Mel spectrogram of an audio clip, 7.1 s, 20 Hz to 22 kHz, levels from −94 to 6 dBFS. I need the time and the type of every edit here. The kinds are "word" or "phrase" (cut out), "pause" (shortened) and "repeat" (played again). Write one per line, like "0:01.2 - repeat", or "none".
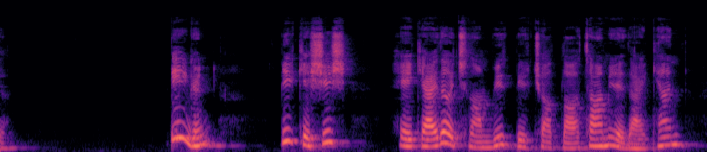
none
